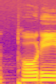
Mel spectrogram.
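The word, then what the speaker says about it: 鳥: Về kanji tương tự chúng ta có đây là chữ điểu đọc là gì nhỉ, đọc là Tori rồi.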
